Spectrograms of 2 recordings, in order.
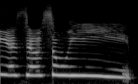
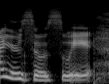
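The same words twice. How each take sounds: First: High and very slow, cooed out; cooing. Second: Said in the usual way. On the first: Real, not acted. Streamer cooing back at a sweet chatter, high and slow. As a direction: coo it like melting at a compliment.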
